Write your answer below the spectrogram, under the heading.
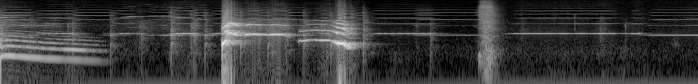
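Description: A puppy howling along to music: a howl sliding down in pitch and trailing off in the first second, then a louder wavering howl about two seconds in. Between and after the howls, steady held instrument notes sound, with a sharp click a little before the five-second mark.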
